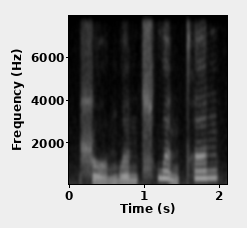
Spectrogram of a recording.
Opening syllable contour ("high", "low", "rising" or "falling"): falling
